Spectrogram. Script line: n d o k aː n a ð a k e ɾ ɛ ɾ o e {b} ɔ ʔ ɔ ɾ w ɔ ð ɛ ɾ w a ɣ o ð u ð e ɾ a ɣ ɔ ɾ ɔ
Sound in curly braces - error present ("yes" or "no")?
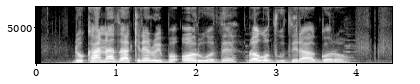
no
